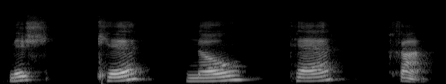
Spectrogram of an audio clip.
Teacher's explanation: The first one is the silent shva. The second one is the sounded shva.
